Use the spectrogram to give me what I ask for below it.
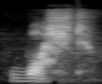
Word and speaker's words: washed: moving on to group b washed one syllable light one syllable watched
